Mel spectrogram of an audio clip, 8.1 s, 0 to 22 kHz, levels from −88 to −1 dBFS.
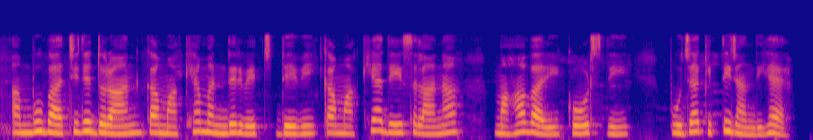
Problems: none marked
